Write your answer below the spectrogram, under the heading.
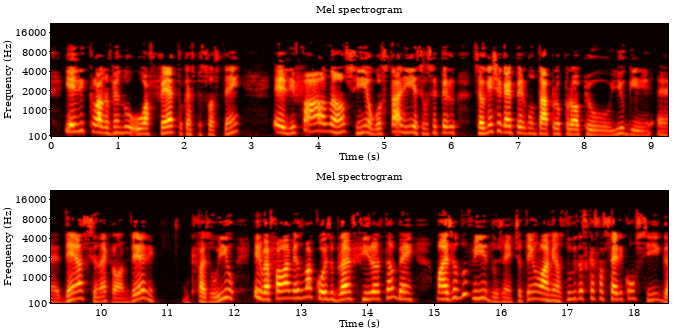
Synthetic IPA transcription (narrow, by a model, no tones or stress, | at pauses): ɪelɪklaɾʊvẽnd̪ʊʔːafɛt̪ʊkɪɐspesoɐst̪ẽj̃ | elɪfalɐnɐ̃w̃sĩewɡost̪a̰ɾiɐsɪvosepeɾ | sɪawɡẽj̃ʃeɡaɾɪpeɾɡũnt̪apɾʊpɾɔpɾjʊiɡɪɛd̪ẽsɪnɛkɛunõmɪd̪elɪ | ʊkɪ̥fajzʊiw | elɪvajfalaɾɐmezmɐkojzɐbɾajɐ̃fiɾɐt̪ɐ̃bẽj̃ | mɐzewd̪uvid̪ʊʒẽnt͡ʃɪewt̪ẽjɲʊlamĩɲɐzd̪uvid̪ɐskɪɛsɐsɛɾɪkõsiɡɐ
